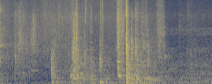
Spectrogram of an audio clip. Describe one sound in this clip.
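A lift door rumbles as it slides open.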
